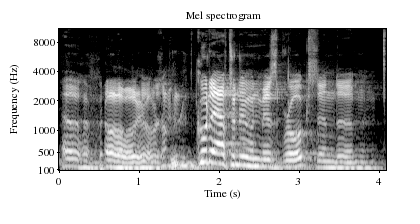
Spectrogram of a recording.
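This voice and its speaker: Man as a pompous, swooping, high-voiced principal. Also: animated, slow pace, pushed and bright, heavily acted. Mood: pompous, pleased. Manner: pompous, formal, hemming and throat-clearing. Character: pompous, stuffy older male school principal. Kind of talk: old-time radio comedy acting. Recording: echoey hall, long reverb.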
